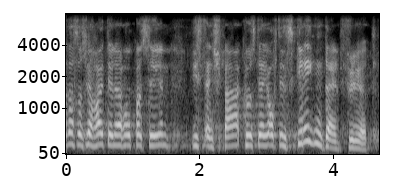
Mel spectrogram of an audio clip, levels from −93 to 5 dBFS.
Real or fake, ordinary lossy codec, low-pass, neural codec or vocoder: fake; Opus, 24 kbps; 7.2 kHz; vocoder, 22.05 kHz, 80 mel bands, HiFi-GAN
